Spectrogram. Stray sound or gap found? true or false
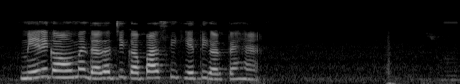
true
